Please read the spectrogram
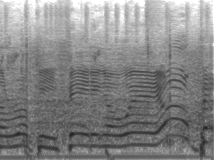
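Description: A man's voice, the TV broadcast's play-by-play commentator, calling the action excitedly over arena crowd noise; his voice holds a long note in the middle and rises in pitch near the end.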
